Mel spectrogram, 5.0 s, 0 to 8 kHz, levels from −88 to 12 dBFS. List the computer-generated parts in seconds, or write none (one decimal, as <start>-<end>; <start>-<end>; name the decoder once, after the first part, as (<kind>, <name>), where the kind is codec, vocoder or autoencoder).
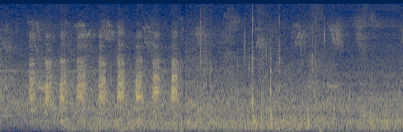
4.2-5.0 (codec, ZipCodec)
